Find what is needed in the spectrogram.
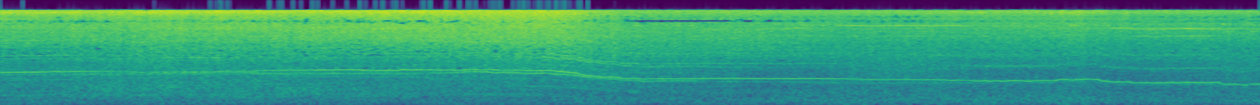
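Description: Motor and propeller whine of a small remote-controlled aircraft, heard from its onboard camera: one steady whine that drops in pitch about halfway through as the throttle is eased, then holds. A constant rush of wind runs beneath it.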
